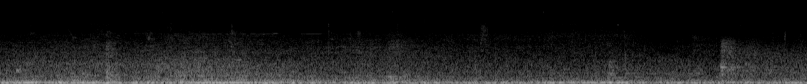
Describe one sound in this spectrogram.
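A man's footsteps tap on paving nearby.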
